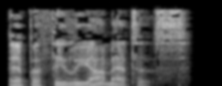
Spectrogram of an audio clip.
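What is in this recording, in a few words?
"epitheliomatous", British English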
